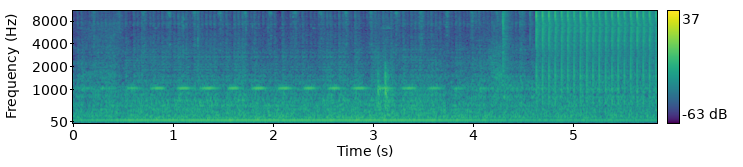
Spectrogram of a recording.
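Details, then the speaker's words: Classic car distributor electronic ignition kit on a spark tester, about 12 kV with the gap widened: sharp, loud, crisp snaps about a dozen a second over a steady hum; strong, healthy spark. "let's see how big we can make the gap [Music] yep [Music] yep it's pretty loud as well"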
